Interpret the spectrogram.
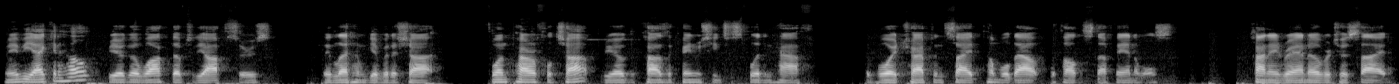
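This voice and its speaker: A man with a fairly low voice on a casual livestream. He reads his own story aloud and talks to viewers in a hesitant, unpolished manner. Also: level tone, moderate pace, muffled recording. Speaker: streamer.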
